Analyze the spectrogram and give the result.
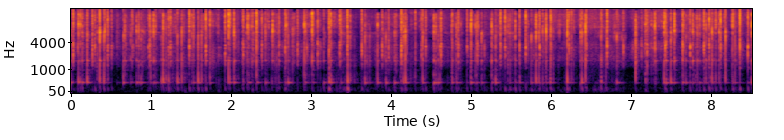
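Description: A green aluminum beverage can is held close to the microphone while fingernails tap and scratch its lid rim and sides. The result is a rapid, irregular stream of quick, rattly metallic taps and scrapes with a hollow tone centered near 375 Hz and bright, crisp highs.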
